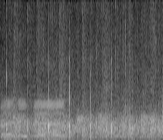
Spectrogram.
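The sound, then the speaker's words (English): An audience claps together for God in a dense, steady burst of applause, with a few sharper individual claps standing out and a raised voice calling over it at the start. “Give God a hand clap.”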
